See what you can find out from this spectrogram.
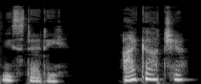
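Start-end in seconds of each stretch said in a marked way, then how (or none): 1.2-1.9 higher, lilting reassurance; sing-song. A narrator's reading. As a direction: sing it lightly to calm her. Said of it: "in a sing-song tone".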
